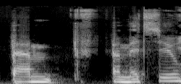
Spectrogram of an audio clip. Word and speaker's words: Famitsu: I'm going to butcher this, but Famitsu. – Yeah, I think that's right.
